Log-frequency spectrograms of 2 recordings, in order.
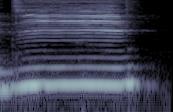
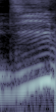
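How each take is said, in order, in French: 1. La voyelle est longue. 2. La voyelle est courte. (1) "mais prolongé" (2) "on a une kasra, ça fait di"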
